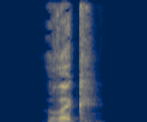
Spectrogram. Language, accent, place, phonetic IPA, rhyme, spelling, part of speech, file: German, Germany, Berlin, [ʁʏk], -ʏk, rück, verb, De-rück.ogg
- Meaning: 1. singular imperative of rücken 2. first-person singular present of rücken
